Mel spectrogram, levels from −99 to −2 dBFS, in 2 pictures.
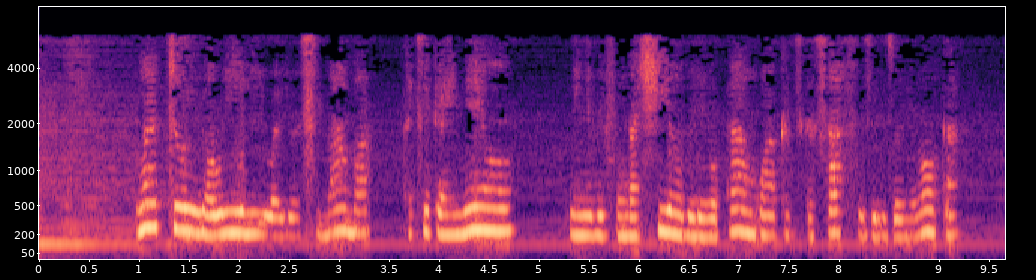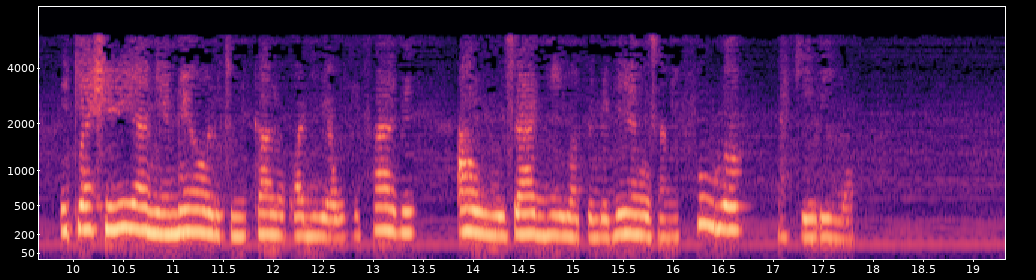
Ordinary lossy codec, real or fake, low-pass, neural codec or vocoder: MP3, 24 kbps; fake; 7.2 kHz; codec, 32 kHz, 1.9 kbps, SNAC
